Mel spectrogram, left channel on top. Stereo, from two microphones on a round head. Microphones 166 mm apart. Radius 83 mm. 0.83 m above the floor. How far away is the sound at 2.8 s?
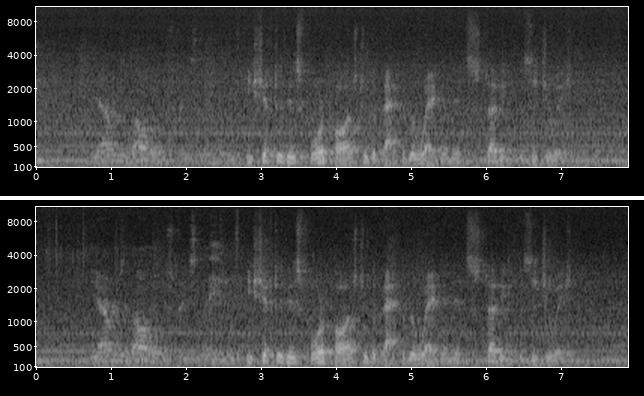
About 0.9 m.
